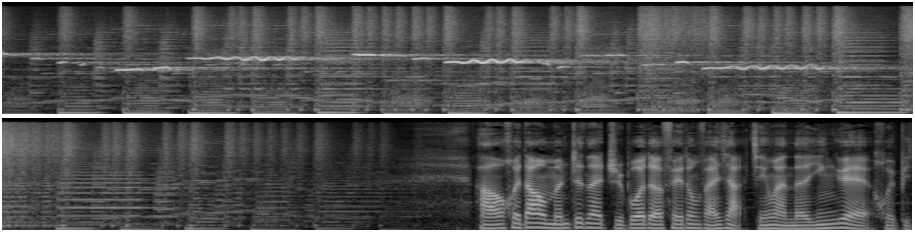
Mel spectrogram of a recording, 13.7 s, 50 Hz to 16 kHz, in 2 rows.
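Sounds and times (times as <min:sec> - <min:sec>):
bright whistled march melody: 0:00.0 - 0:09.1
marching band accompaniment with firm regular bass beats: 0:00.0 - 0:09.9
speech: 0:10.4 - 0:13.6.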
